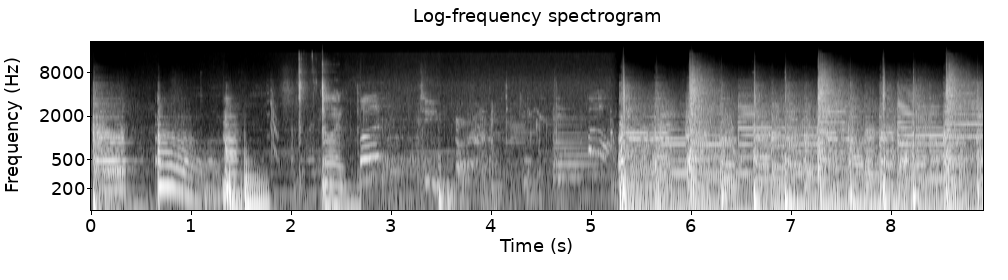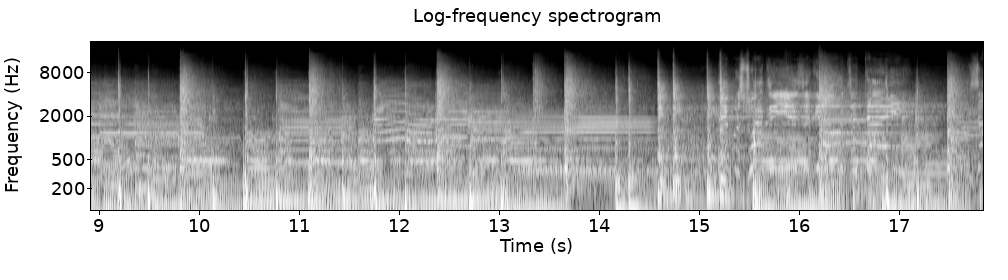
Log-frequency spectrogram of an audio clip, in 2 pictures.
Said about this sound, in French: la prise neuve de ce qui deviendra bientôt le titre phare de l'album majeur de la musique pop du XXe siècle.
